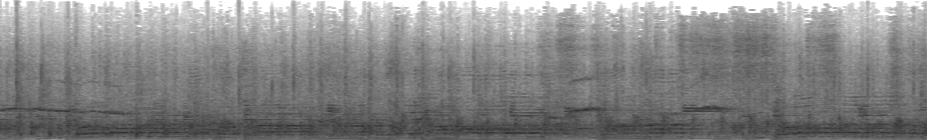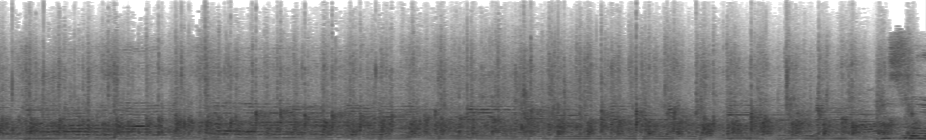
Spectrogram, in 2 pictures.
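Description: A crowd singing a hymn with accompanying music and clapping along in a steady rhythm.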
